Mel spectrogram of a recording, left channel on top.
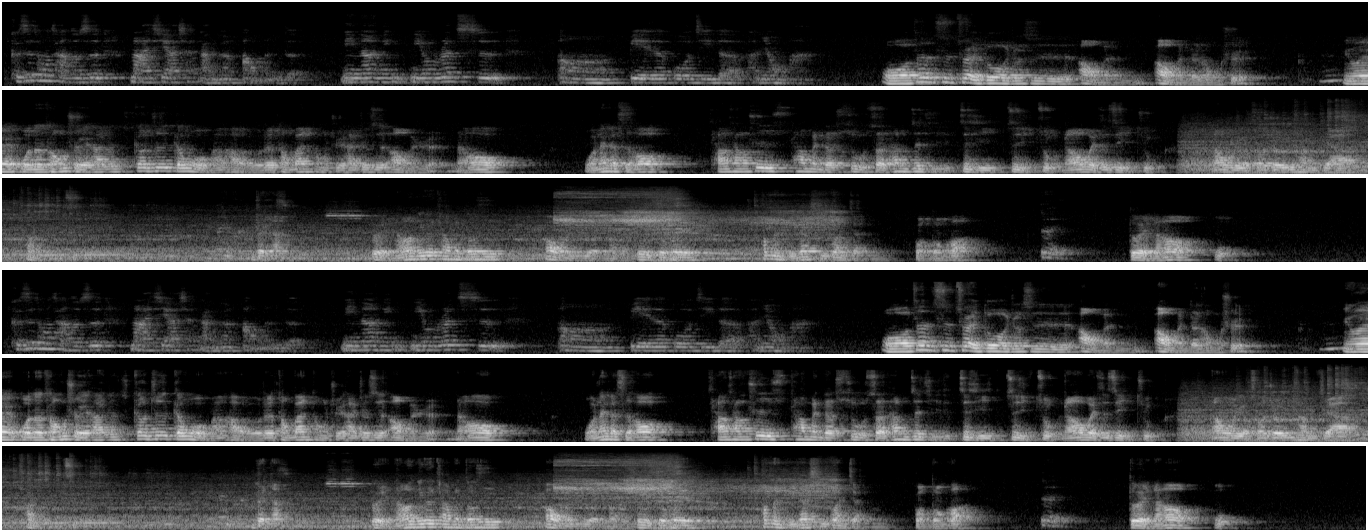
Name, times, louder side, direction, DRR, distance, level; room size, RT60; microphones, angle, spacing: voice 1, 0.1-2.9 3.4-5.2 5.5-8.1 13.0-13.8 28.7-29.2 29.5-30.5 37.7-38.0, left 1 dB, 30° left, -2 dB, 5.8 m, -35 dB
voice 2, 8.8-12.4 13.4-18.6 19.5-20.2 20.8-25.2 25.8-27.2 27.5-28.1 29.8-30.1 31.0-32.3 32.7-34.2 34.9-36.2 36.5-37.0 38.6-39.2 39.4-39.5, right 2 dB, 65° right, 2 dB, 1.7 m, -19 dB
sound 1, 25.4-35.7, right 1 dB, 20° right, 2.9 m, -28 dB
15.5 x 10.5 x 3.0 m, 0.73 s
head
